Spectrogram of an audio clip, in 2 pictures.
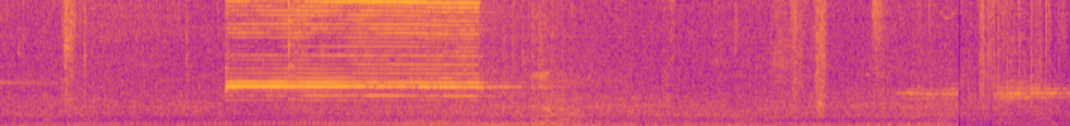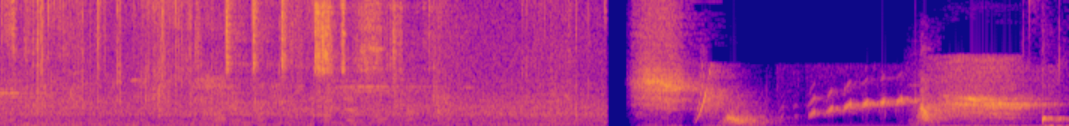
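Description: Busy roadside street-food stall ambience: a steady rumble of traffic and voices, with a loud shrill tone lasting about a second and a half near the start. Near the end the ambience cuts off and a short logo sting of quick sliding, swooshing sound effects plays.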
